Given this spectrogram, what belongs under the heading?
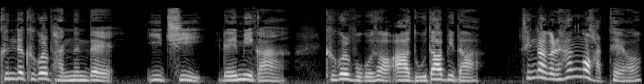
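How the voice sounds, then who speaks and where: Lively intonation marks a woman's fairly slow delivery. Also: medium pitch for a woman. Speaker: actress and podcast co-host. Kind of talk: casual chat. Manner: soft, gentle voice.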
